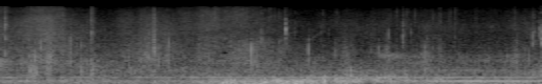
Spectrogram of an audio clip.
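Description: Footsteps thud on grass close by.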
